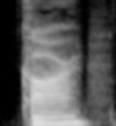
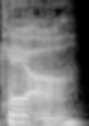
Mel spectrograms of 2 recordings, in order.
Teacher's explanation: In American English, the R sound is strong and clear. It is not silent. It is not weak. It is fully pronounced. Your tongue moves slightly back. · In American accent you clearly hear the R. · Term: American R sound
